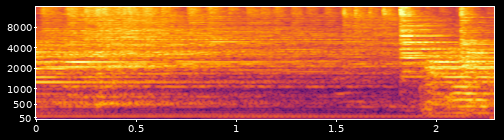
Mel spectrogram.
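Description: Live rock band with electric guitar, bass and drum kit: a held chord rings out and fades, then a drum and cymbal hit just before the end brings the band back in.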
